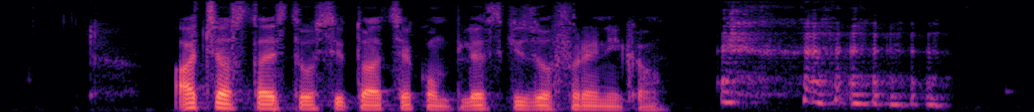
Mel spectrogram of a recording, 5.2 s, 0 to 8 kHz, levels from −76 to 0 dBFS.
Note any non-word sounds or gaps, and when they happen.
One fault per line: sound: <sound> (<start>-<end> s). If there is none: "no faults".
sound: laugh (3.6-4.8 s)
